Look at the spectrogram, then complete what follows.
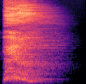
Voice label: Attack Normal Soldier Male, Battle; Sinecure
